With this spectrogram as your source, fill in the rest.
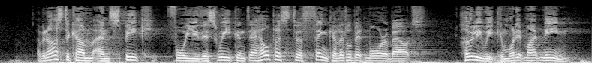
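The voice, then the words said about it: English accent. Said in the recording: “As you can tell from my accent, I'm not from here. ... I come from Cambridge in England”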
